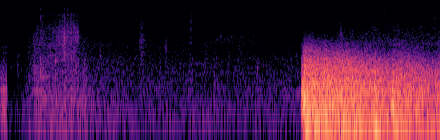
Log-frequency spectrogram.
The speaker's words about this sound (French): les habitants de la petite ville de New York, dans l'est de l'Ukraine, se sont habitués aux détonations répétées. En voilà une.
